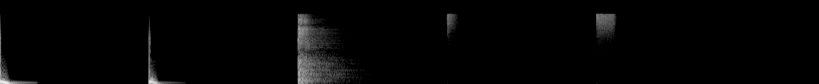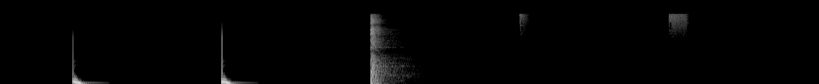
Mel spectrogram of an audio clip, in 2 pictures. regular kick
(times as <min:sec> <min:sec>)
0:00.0 0:00.4, 0:01.5 0:01.7, 0:10.4 0:10.6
